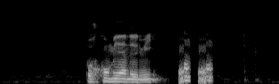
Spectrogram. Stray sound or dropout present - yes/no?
yes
